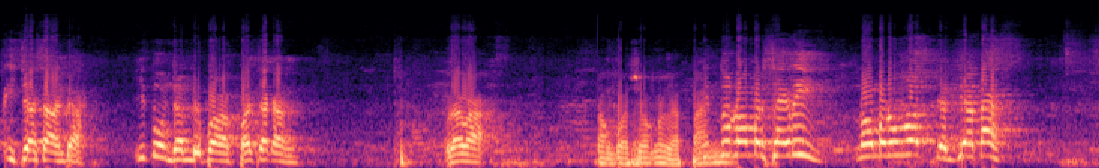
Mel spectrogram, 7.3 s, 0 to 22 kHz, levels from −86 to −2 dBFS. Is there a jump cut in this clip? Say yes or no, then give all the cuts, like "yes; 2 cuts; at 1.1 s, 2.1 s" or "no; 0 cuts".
yes; 2 cuts; at 2.5 s, 4.0 s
